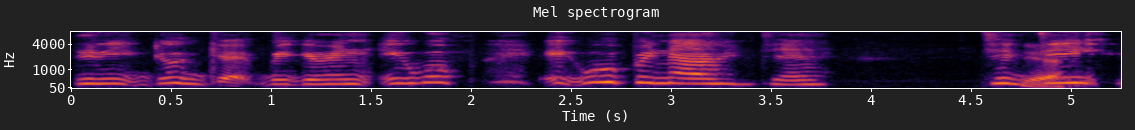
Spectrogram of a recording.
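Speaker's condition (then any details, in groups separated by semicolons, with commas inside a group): Cerebral palsy; affects all four limbs, part-time wheelchair user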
